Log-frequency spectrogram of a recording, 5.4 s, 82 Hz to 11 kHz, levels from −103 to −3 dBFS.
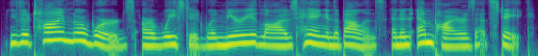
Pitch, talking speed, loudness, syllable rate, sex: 230 Hz, 210 wpm, -16 LUFS, 5.9 syllables/s, female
